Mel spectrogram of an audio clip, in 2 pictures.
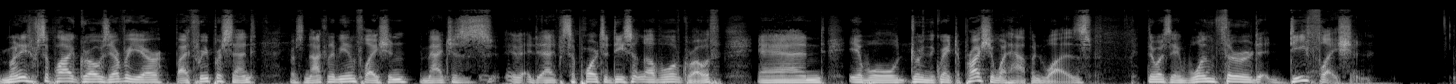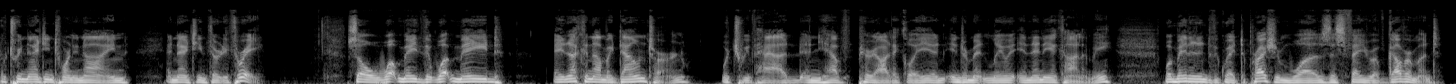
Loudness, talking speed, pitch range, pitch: -18 LUFS, 155 wpm, 95-120 Hz, 105 Hz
